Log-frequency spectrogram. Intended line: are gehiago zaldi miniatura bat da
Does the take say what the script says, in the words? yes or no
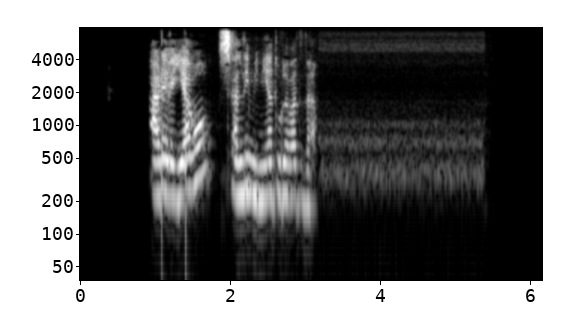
yes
